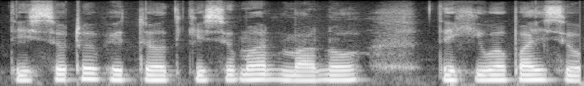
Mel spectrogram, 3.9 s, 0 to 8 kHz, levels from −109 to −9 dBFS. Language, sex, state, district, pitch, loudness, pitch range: Assamese, male, Assam, Sonitpur, 140 Hz, -14 LUFS, 135-145 Hz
